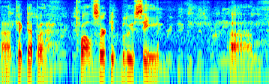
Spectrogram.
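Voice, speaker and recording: Over light background noise, a man speaks in a dry sound with no echo. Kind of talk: casual vlog chat. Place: open country. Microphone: phone near.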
